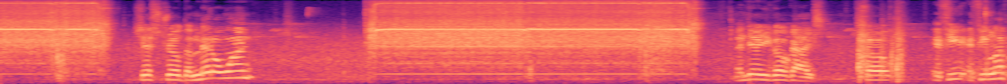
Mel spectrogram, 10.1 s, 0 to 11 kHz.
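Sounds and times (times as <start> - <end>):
cordless drill boring through pipe: 0.0 - 1.2, 3.7 - 7.0.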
